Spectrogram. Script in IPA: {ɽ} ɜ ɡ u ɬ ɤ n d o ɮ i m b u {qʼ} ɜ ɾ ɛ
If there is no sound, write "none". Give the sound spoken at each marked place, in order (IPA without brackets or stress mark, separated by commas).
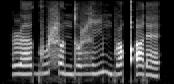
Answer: ɭ, qʼ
